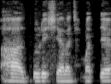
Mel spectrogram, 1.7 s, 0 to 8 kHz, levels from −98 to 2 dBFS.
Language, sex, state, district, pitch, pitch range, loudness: Marathi, male, Maharashtra, Dhule, 125 Hz, 120-130 Hz, -25 LUFS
